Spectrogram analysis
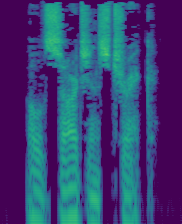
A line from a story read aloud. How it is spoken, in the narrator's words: Kaladin whispered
